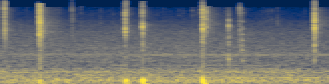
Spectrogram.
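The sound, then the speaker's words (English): Scissors trimming the venomous spines off a lionfish before cooking: a few crisp, sharp clicks of snipping, spaced irregularly, with no talking. “These ones we would trim with a scissor.”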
